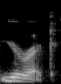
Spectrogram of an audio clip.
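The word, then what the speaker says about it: Eurich: the work of an organizational psychologist called Tasha Uric and her last name is spelled e-u-r-i-c-h if you want to look up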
